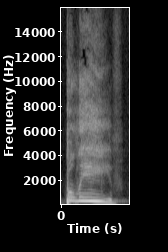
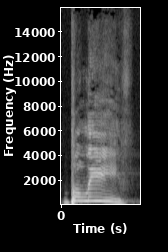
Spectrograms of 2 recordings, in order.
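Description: First: Whispered Believe, breathy and unvoiced; hushed Believe. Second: Said in the usual way. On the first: Shown as a demonstration. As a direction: whisper Believe to your neighbor. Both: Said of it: "Tell him".

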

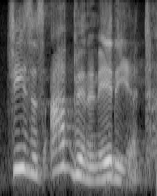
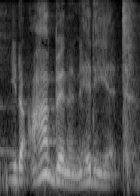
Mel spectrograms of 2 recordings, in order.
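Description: First: Said in the usual way. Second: Softer, lower, sheepish admission; humbled confession. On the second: Retold or imitated. Peter, imagined, admits his folly to Jesus, quiet and sheepish. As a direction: mutter it ashamed.

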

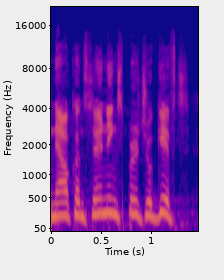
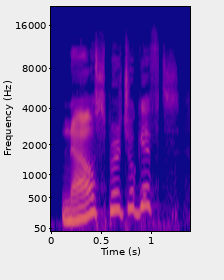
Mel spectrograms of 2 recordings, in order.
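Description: First: Said in the usual way. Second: "Now spiritual gifts?" with "spiritual" dragged out slow and rising; slow, questioning "Now spiritual gifts?" with the stress on the wrong word. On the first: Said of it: "instead of saying". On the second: Shown as a demonstration. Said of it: "put the emphasis in the wrong place".

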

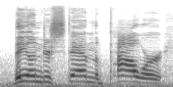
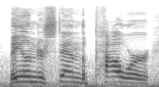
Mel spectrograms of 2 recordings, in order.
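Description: Both takes have the same delivery.

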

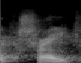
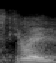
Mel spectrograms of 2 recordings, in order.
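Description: First: Quiet "Tree" with T replacing the TH; Irish "tree" for three. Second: "three" starting on TH rather than T; corrected TH. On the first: Retold or imitated. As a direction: imitate Kieran's "Tree", hard T, softly. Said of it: "say tree over and over". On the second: Shown as a demonstration. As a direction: say "three" with a proper soft TH. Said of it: "He means three".

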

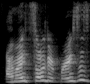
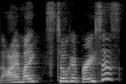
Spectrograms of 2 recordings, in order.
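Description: First: Louder, higher and more eager; the hope bursts out; eager question. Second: Hopeful rising question. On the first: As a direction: Debbie thrilled about the braces. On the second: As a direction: ask it with a little hope. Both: Retold or imitated.

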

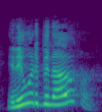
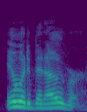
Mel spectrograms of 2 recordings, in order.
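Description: First: "it would have been over" pushed up high with "would" hit hard; emphatic high. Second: "it would have been over" dropped low and soft, "would" only lightly stressed; quiet low echo. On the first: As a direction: punch "would", voice well up. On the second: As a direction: let it sink, low and soft. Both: Real, not acted. Emphatic first take, quiet repeat.

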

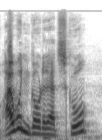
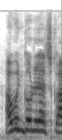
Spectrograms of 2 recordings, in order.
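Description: First: Said in the usual way. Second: "go" pushed higher, an insistent repeat of "I wouldn't go to that school"; emphatic repeat. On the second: Real, not acted. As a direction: hammer the point home with "go". Repeats it with more force.

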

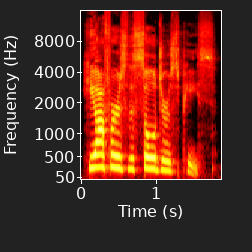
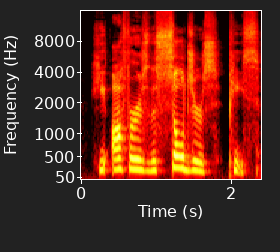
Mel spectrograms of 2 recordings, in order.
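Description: First: Said in the usual way. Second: Slow, pointed weight on "soldiers"; stress on soldiers. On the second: A narrator's reading. Narrator contrasts soldiers with the wronged, "soldiers" slow and stressed. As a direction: set "soldiers" apart with slow, deliberate emphasis. Repeat after naming those denied peace.

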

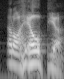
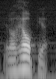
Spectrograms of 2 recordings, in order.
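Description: First: Said in the usual way. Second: Soft echo. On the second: Shown as a demonstration. Pastor repeats the reassurance to the congregation, softly. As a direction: lower and softer echo of the line.

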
